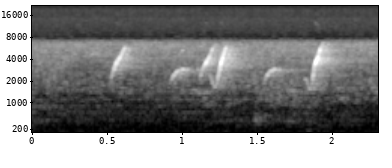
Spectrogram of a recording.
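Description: A Golden Whistler gives clear, sharply rising whistled notes, about five in two seconds, some in quick pairs, over a quiet background.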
